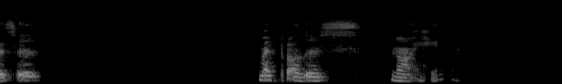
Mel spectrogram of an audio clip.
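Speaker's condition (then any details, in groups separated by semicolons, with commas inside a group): Cerebral palsy; poor balance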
